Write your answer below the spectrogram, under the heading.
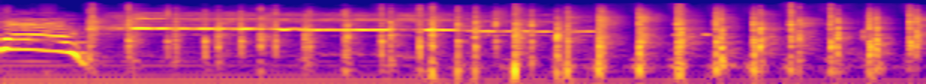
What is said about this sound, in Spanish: Gracias, gracias, gracias, gracias. Me lo merezco. Y también el aplauso.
